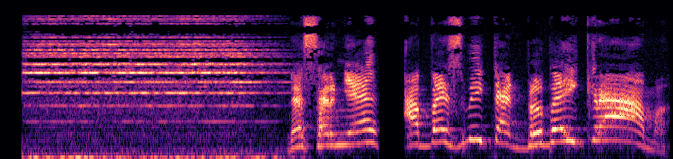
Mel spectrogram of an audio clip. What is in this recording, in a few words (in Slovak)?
sms hlásky cz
